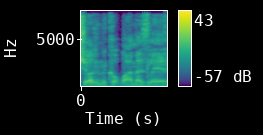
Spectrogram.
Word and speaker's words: Meslier: Darlow showed in the cup why Meslier Silent S is our number 1.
